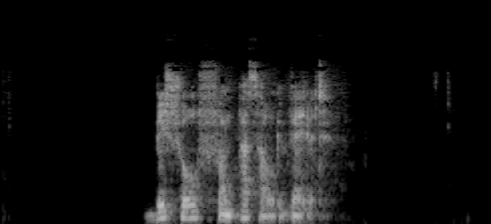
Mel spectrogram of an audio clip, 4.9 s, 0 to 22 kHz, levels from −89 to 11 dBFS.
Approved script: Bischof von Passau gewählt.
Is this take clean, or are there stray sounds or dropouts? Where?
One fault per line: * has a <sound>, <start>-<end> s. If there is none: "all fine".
all fine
